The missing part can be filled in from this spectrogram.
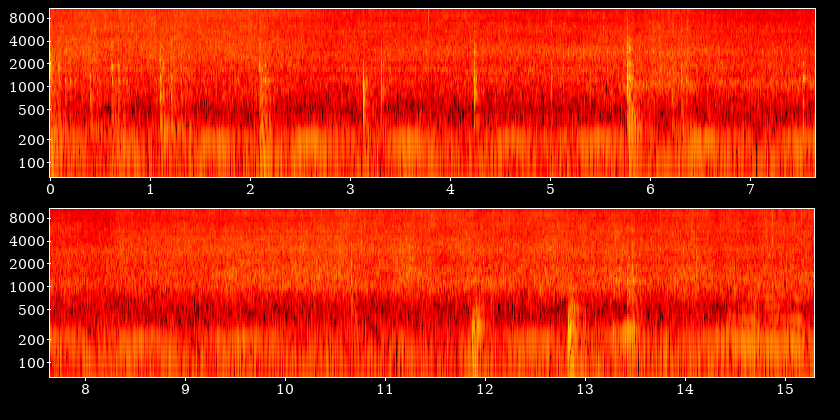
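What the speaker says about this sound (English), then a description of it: "And then we're going to stir until the meat is almost fully cooked." Minced meat frying in a large pan for Egyptian pasta with béchamel, with a steady sizzle while a utensil stirs, scraping and tapping the pan at irregular intervals.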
